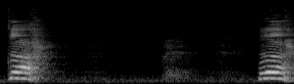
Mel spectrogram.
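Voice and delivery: loud high effort grunts; strained grunts. Real, not acted. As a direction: grunt through the rep.

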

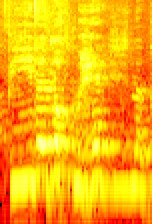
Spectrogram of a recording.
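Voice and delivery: loud, sudden warning; sharp warning. Real, not acted. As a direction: call out to stop someone. Hamur saçılıyor, uyarıyor. (yüksek sesle uyarı)

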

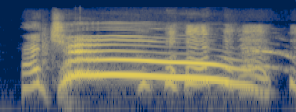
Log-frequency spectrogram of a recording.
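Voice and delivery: big loud sneeze, high pitched; huge sneeze. Acted. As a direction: explode into a giant sneeze.

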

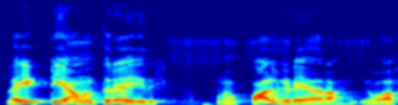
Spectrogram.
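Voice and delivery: ordinary delivery

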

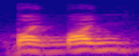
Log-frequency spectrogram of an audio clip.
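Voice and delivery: boing like a frog. Acted. Frog Og agrees with the hamster, loud boing. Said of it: "Og agreed".

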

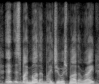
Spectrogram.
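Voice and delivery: ordinary talk, nothing marked

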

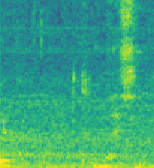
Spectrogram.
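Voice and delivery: mock dazed whisper. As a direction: breathe it out, stunned.

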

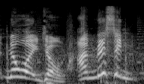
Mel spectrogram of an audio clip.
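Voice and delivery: loud, high exasperated retort; frustrated outburst. Real, not acted. Gamer answering encouragement while missing shots, exasperated. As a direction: snap back loudly in frustration.

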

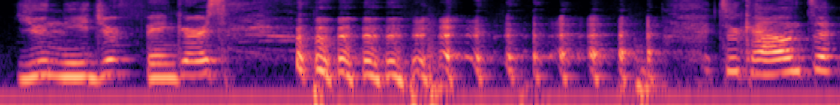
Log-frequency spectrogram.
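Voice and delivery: mocking laugh through words. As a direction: laugh while teasing. Mocking classmate's counting.

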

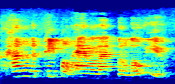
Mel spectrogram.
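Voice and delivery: ordinary delivery

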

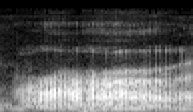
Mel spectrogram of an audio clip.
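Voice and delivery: long, loud imitated lion roar; drawn-out mock roar of an old lion; granddad lion's roar. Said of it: "his granddad's roar".

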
